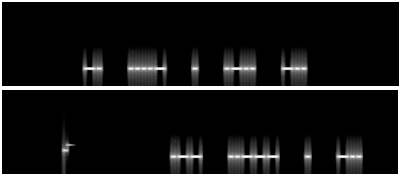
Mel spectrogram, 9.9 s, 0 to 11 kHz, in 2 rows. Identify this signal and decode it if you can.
Morse code, heard as a keyed tone, about 30 wpm, spaced as for 17 wpm, 700 Hz. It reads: N4ELD W2ED
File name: Lesson 19g - Letter w - Call Signs 30wpm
